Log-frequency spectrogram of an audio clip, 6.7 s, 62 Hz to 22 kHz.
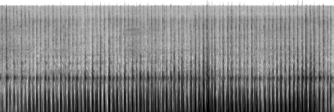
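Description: Fingertips tap quickly on a case for padel balls. About 47 rapid, dull, low thuds sound in an uneven stream, with a faint hollow tone around 400 Hz and almost no high-frequency sound. Each tap dies out almost instantly.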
